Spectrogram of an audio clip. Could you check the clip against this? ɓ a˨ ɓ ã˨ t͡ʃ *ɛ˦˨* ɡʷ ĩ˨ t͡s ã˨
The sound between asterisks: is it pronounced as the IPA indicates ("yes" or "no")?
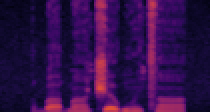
no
